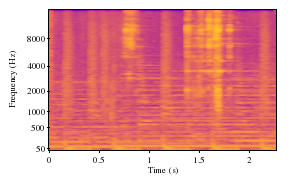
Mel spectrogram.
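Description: Background music with a steady beat, with a few light metal clinks about a second in and again near the end, the loudest just before the end, as the weight is changed on a Technogym Unica home multi-gym's weight stack.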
